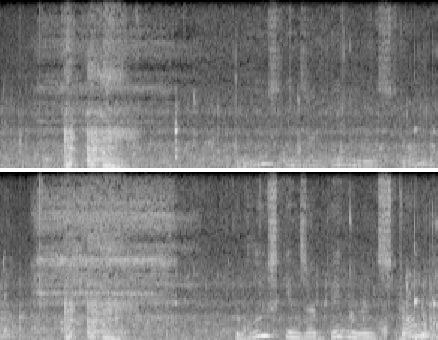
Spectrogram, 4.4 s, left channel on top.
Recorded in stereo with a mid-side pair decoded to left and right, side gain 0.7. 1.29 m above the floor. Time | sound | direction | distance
0.6 | throat clearing | 20° left | 0.5 m
2.4 | a woman speaking | 45° right | 0.7 m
